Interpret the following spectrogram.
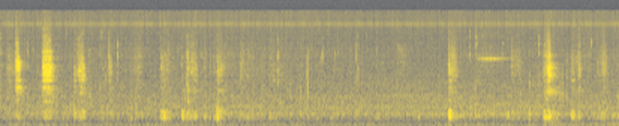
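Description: Faint, scattered clicks and squelches of fingers gathering and mixing rice and dal on a steel plate, mixed with eating mouth sounds, the loudest a few quick ones in the first half-second.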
